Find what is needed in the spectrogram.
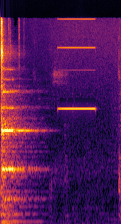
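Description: A held music chord dies away, then a single steady electronic beep sounds for just under a second. It comes from a SystemSURE Plus ATP hygiene swab meter signalling that its reading is ready.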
